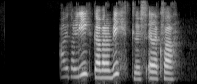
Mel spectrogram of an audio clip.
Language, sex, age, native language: Icelandic, female, 12, Icelandic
